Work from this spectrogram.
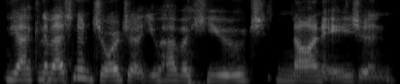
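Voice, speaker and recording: A woman's voice: lowish voice, fairly even intonation, moderate pace. A woman in casual conversation, emphatic and given to repeating her points. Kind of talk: casual chat.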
